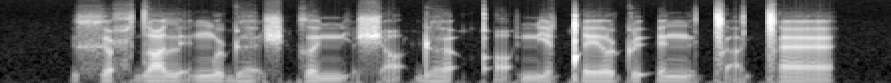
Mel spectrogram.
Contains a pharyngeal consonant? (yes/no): yes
